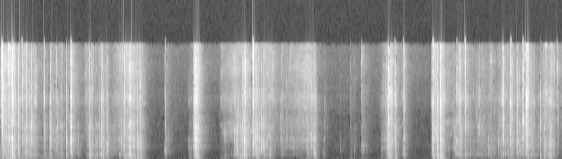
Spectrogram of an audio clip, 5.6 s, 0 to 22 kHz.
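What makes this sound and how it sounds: Fingertips crinkle a small, mostly empty clear polyethylene bag from the LEGO Chevrolet Corvette C8.R Race Car set 76903, held in both hands, and rummage through the few plastic LEGO bricks inside. The result is bright, dry crinkling and clicking in uneven bursts separated by short silent gaps, with almost no low end.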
